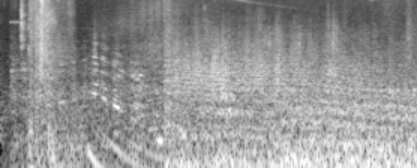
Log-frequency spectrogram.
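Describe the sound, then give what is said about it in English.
A rapid chain of video game explosions set off by a bomb, heavy overlapping booms and rumbling blasts rolling into one another, loud, with a dense roar that continues without a break. “a daisy chain of explosions.”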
